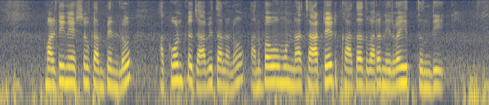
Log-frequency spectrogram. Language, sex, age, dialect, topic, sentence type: Telugu, female, 18-24, Central/Coastal, banking, statement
